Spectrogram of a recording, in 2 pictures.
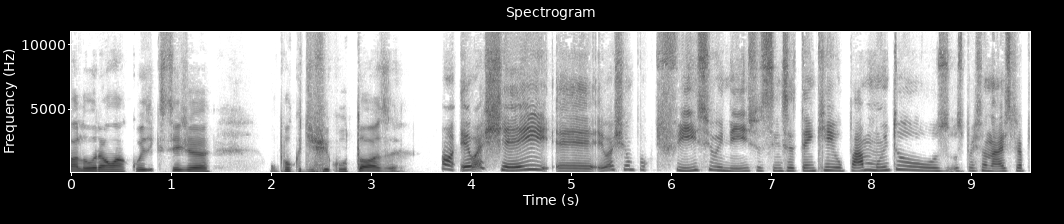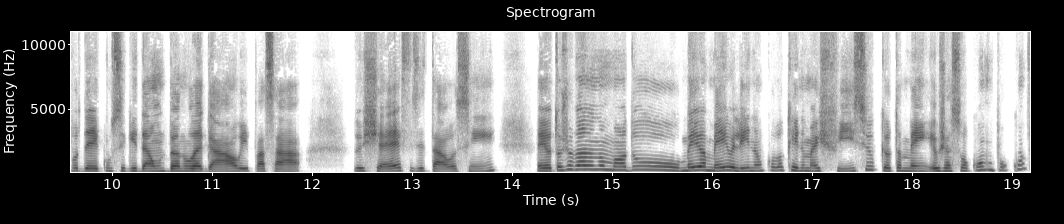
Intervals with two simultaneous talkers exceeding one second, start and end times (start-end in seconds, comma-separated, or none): none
